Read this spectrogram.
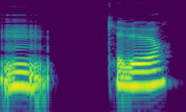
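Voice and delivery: low, slurred with sleep; groggy, words still stuck in sleep; thick sleepy voice. A narrator's reading. Drowsy husband asks the time, low thick sleepy voice. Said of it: "d'une voix pâteuse".

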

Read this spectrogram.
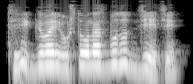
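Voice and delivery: high, acted weepy reproach; narrator's sobbing-woman voice; tearful. A narrator's reading. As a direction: wail it as a wronged fiancée. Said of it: "рыдая, сказала она".

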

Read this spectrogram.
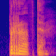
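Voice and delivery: reluctant, low, grudging mutter; through gritted teeth. A narrator's reading. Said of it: "процедить".

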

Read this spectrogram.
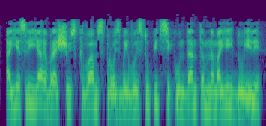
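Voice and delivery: usual speaking voice

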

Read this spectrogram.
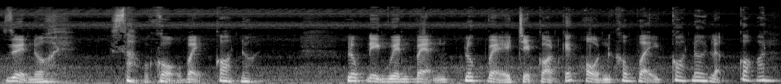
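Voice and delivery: put-on keen over the lost child; wailing cry. A narrator's reading. Mother wails for her dead daughter, sobbing. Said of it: "cứ vậy mà khóc thành tiếng".

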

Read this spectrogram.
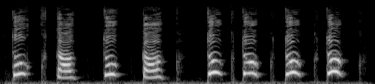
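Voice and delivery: loud, rising hoof knocks; stronger steps. Acted. Billy goat stomping across the bridge, loud knocks. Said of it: "بخطوات أشد".

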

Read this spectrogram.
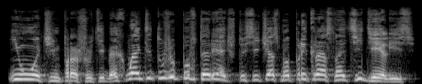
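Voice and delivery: high, whining complaint; moaning plea. A narrator's reading. Бяка begging his companion to stop, moaning. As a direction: moan and beg, pitched well up. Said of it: "простонал Бяка".

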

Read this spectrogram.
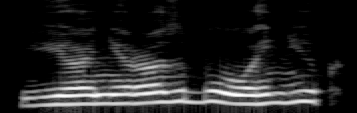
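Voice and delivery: put-on timid slow child protest; confused little boy mumbling; hint of bewildered babbling. A narrator's reading. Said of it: "пролепетал ничего не понимающий Веня".

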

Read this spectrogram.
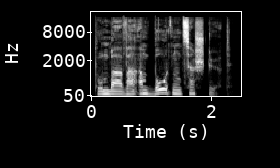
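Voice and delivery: plain reading voice

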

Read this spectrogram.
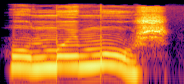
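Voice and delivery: high, pleading call over the wind; desperate high cry. Acted. Desperate plea to air spirit.

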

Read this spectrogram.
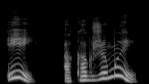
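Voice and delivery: high, loud call of protest; calling after them. A narrator's reading. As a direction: call out to people leaving. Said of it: "окликнул их секретарь".

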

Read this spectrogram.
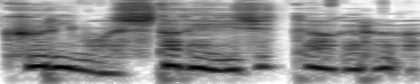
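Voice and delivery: breathy close-mic whispers with a teasing edge; a lover's hushed, teasing murmur; intimate ASMR whisper. Acted. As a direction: whisper right into the listener's ear, coaxing. Intimate whispered roleplay throughout.

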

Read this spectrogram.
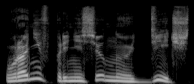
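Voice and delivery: ordinary delivery, nothing marked

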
